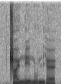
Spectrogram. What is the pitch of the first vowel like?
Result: rising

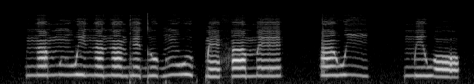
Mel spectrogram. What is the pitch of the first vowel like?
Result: high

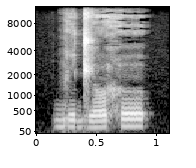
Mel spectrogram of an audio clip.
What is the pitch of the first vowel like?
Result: low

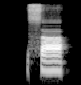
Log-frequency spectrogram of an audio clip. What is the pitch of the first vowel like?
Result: high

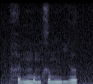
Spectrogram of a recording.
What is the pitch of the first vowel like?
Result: rising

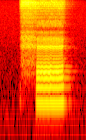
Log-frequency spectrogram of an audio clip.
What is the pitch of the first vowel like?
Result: low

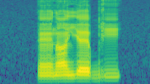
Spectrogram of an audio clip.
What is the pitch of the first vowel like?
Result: low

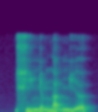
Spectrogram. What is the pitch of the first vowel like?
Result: low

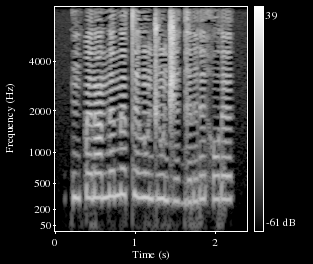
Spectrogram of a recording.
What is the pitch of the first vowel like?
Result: low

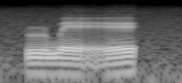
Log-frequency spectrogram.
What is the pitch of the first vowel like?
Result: low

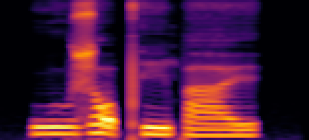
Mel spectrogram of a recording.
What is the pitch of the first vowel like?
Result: low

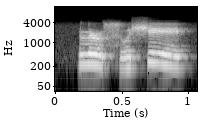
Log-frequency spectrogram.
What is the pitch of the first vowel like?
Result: falling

